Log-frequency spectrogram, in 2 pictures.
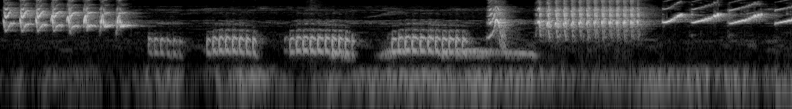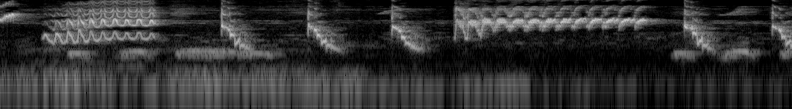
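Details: Pied myna (jalak suren), a vigorous lure singer: repeated nasal mid-pitched squawks, a loud broadband buzz, chattering zigzag notes and a long rasping phrase, with a steady low hum behind.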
